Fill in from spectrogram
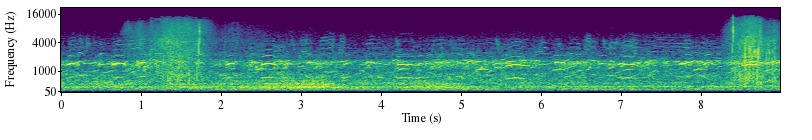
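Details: A flock of whooper swans at Starene, 2023, keeps up a dense chorus of loud, bugling overlapping honks, with a couple of brief rushing noises like wingbeats or splashing.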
